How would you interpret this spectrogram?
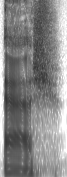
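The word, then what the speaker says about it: Æ: And he said, Musk told Joe Rogan that it's X, as in the letter X, and then the AE is pronounced Ash, and then the A-12 is my contribution.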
